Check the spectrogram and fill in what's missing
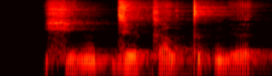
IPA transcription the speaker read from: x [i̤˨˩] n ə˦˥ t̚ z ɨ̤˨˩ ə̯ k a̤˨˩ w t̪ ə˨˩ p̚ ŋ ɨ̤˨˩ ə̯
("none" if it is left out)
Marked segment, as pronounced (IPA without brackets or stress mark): i̤˨˩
